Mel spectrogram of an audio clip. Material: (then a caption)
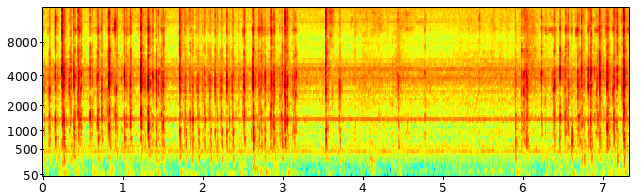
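Plastic. Both hands type with their fingertips on a full-size, hollow Corsair K35 backlit mechanical keyboard with plastic keycaps on a plastic body. Quick, bright plastic taps and clacks come in fast bursts, then pause to a quiet stretch around the middle before resuming. Each keystroke is short and dry, with almost no ring.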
